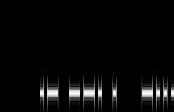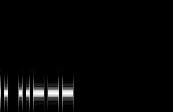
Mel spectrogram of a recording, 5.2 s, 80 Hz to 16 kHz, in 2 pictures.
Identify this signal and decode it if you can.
Morse code, heard as a keyed tone, about 22 wpm, 700 Hz. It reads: AGE 62
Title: Practice QSO - Exchange 3 - More Info - 22wpm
